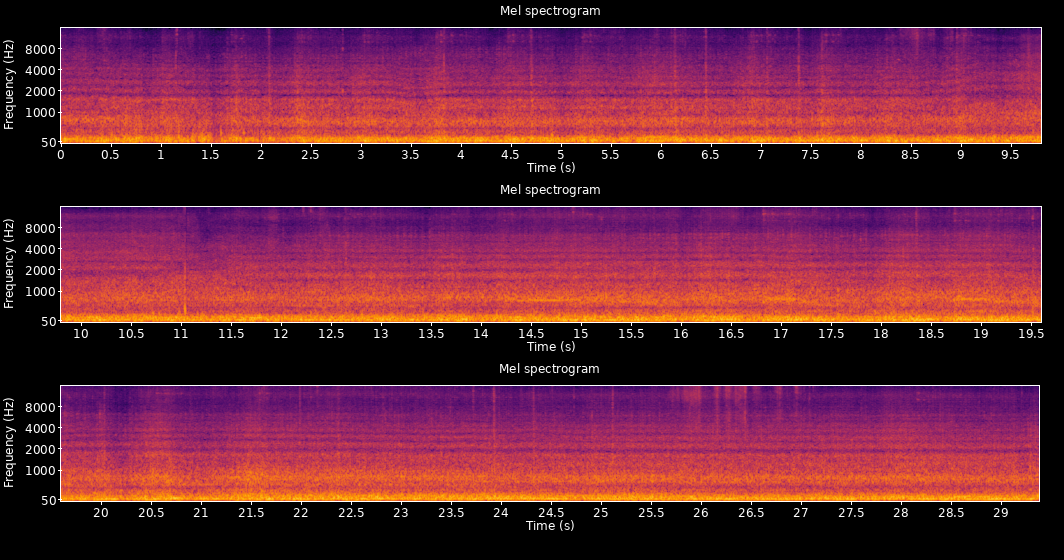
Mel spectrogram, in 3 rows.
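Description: Tractor-mounted combine harvester on a John Deere 5405 4WD tractor, its diesel engine running steadily as a low rumble while it works through the paddy.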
